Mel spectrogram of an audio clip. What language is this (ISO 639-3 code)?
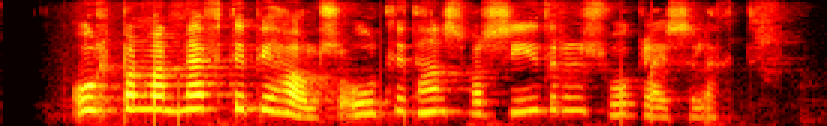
isl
